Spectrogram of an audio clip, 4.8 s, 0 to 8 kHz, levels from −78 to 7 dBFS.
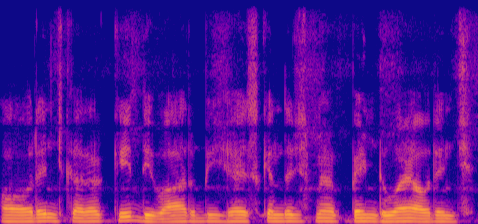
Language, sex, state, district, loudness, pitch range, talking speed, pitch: Hindi, male, Uttar Pradesh, Lucknow, -15 LUFS, 110-115 Hz, 175 wpm, 115 Hz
